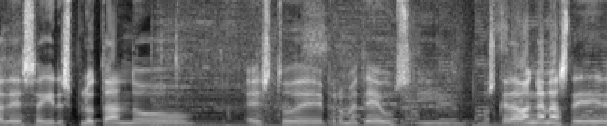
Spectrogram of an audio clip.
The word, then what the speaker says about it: Prometheus: Os metéis conmigo por Prometheus, pero se dice así en inglés. – Sí, sí, sí, lo sé. – Prometheus.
